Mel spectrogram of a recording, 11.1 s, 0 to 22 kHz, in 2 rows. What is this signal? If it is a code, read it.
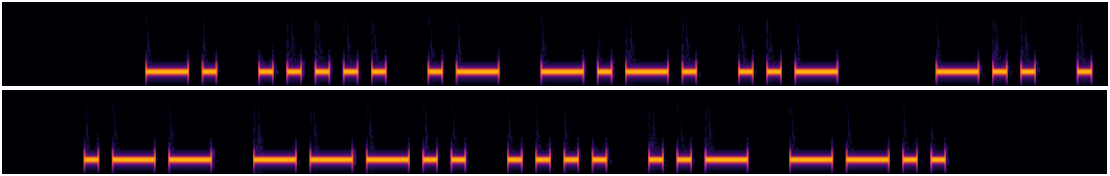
Morse code, heard as a keyed tone, about 17 wpm, 700 Hz. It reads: N5ACU DE W8HUZ
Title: USA Callsign DE Callsign - 5 Characters - 17wpm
